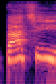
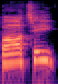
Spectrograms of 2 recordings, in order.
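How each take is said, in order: First: The name is said as batty. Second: The name is said as barty. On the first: The speaker calls it wrong. "if you say it like that" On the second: The speaker calls it right. "instead of Barty"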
